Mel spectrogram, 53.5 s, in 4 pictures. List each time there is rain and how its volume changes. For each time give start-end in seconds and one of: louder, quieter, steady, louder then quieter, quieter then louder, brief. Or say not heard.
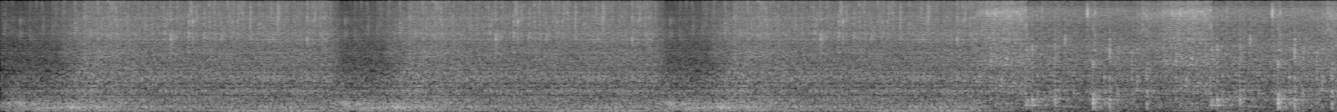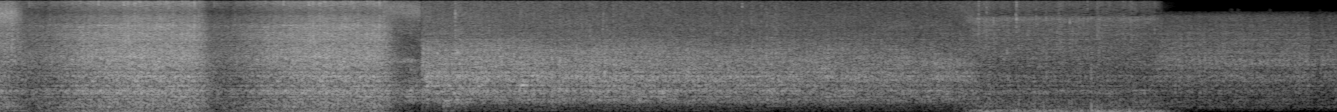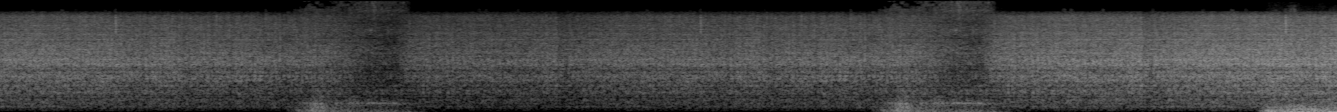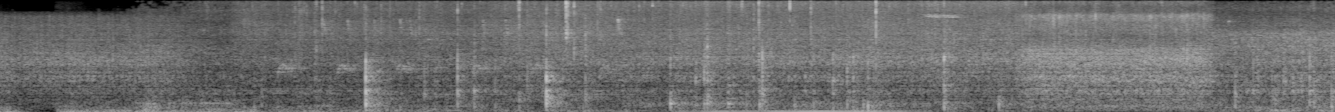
0.0-53.4 quieter then louder.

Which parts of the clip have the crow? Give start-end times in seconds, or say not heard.
39.3-46.5.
